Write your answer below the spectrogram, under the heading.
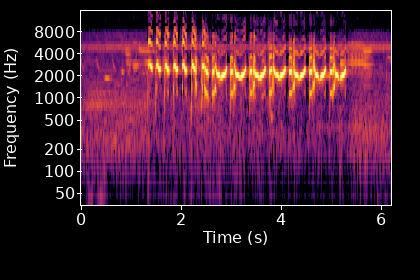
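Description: A Greater Yellowlegs gives a quick run of clear, high whistles, then about eight slurred, yodeling notes, lasting roughly four seconds over a faint background hiss.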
